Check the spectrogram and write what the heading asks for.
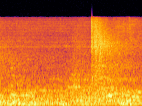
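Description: A single sharp slap about a second and a half in, with a short hissing tail, from a gymnast's hands striking the uneven bar. A low murmur of voices in the hall goes on throughout.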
